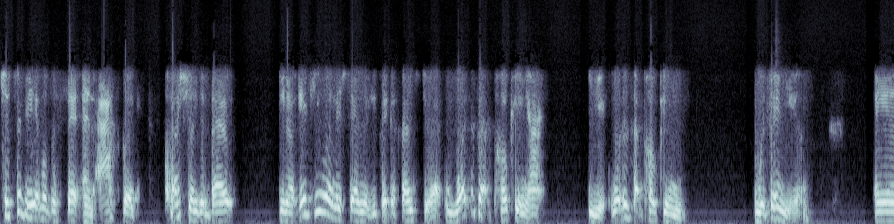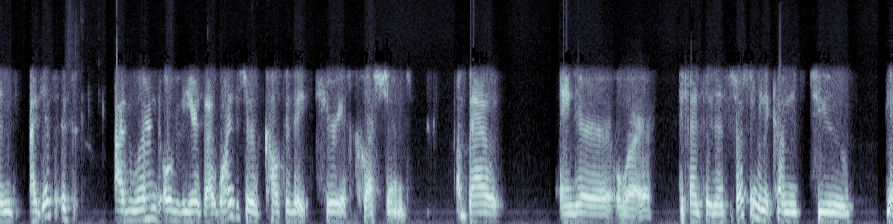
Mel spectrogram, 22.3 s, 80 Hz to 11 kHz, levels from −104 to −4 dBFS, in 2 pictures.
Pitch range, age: 115-140 Hz, 50-69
